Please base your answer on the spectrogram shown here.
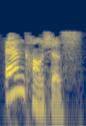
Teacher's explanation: unconscious 重音在第二个音节上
